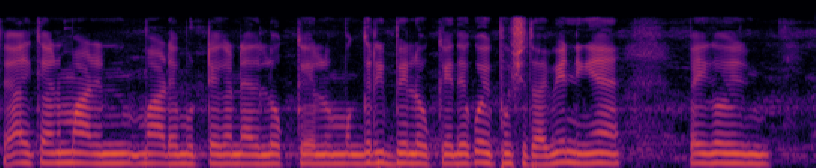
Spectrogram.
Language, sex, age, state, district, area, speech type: Dogri, female, 45-60, Jammu and Kashmir, Samba, rural, spontaneous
